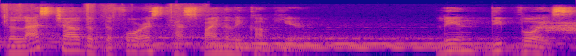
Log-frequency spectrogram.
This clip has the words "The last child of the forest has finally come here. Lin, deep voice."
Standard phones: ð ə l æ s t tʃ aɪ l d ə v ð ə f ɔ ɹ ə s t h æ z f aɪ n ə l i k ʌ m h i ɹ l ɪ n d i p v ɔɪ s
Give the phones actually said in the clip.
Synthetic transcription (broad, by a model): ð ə l æ s t tʃ aɪ l d ə v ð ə f ɔ ɹ ə s t h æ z f aɪ n ə l i k ʌ m h i ɹ l ɪ n d i p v ɔɪ s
